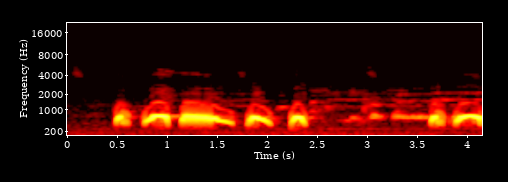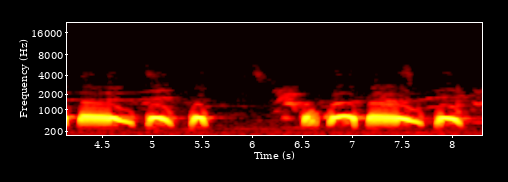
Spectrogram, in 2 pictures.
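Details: Spotted dove singing in the 'giọng thổ cục đinh' voice style: three phrases of low, hollow coos, each made of short arched notes around one longer, drawn-out cooing note that slides downward, separated by pauses, with faint softer murmurs.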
